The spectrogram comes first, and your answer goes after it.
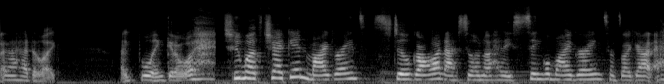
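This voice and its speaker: A woman hosting her own channel, giving an unscripted casual update to viewers, a little hoarse and pausing for breaths. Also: mid-range voice. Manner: unscripted, breathy pauses, laughs often. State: slightly hoarse, short of breath. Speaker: reptile channel host.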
